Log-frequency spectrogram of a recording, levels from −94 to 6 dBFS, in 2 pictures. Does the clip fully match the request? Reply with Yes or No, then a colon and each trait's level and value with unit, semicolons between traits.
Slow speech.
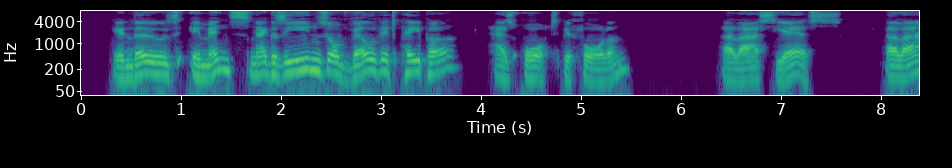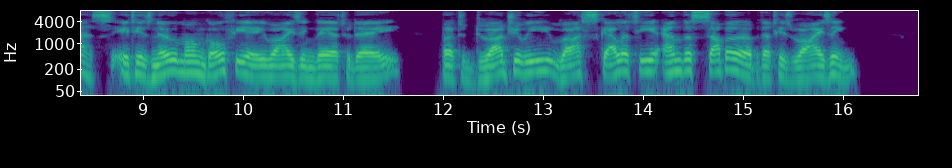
Yes: slow, 105 wpm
